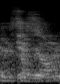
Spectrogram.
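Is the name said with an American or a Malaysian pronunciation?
Malaysian. The name is said with a Malaysian pronunciation. "if Malaysian"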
